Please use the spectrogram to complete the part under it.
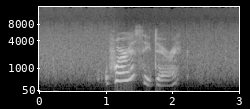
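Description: A young woman speaks briefly nearby with animation.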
